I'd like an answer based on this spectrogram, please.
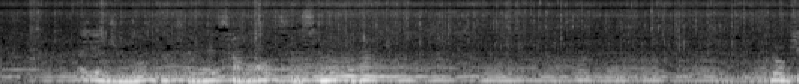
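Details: European hornets flying around their nest, using the camera as a perch; a low droning buzz with wavering pitch rises and falls across the recording, with a voice speaking faintly over it.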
